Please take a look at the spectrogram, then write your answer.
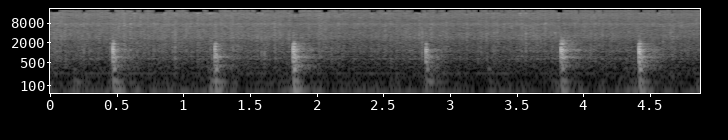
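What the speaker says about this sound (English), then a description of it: "It cooks very fast. You can keep sauteing." Asparagus sautéing in a pan, stirred so it scrapes and taps against the metal about six times in a steady rhythm, each stroke short and crisp over a soft, continuous sizzle.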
